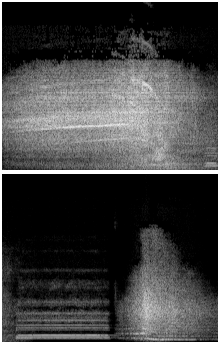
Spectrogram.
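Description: A loud, broad jet engine roar swells for several seconds, gives way to a steady multi-tone horn blast, then ends in a rushing whoosh. No one speaks.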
